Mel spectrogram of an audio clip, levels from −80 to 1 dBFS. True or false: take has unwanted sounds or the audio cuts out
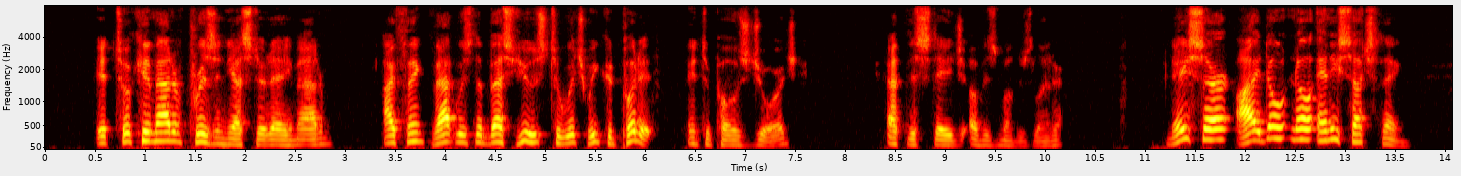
false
